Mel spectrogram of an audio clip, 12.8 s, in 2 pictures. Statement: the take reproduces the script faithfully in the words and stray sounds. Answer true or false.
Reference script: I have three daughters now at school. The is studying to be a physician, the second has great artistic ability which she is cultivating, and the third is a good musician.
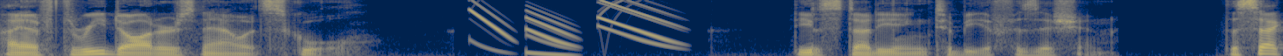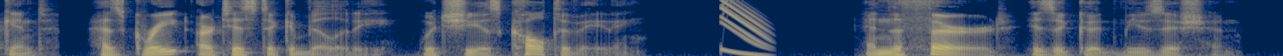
false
